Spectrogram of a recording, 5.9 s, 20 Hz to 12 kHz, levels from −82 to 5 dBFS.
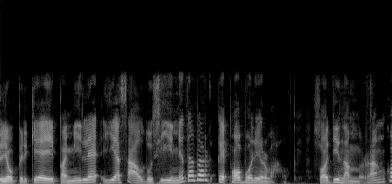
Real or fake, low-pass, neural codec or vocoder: fake; 7.2 kHz; codec, 16 kHz, 8 kbps, FunCodec, trained on LibriTTS, 25 frames a second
